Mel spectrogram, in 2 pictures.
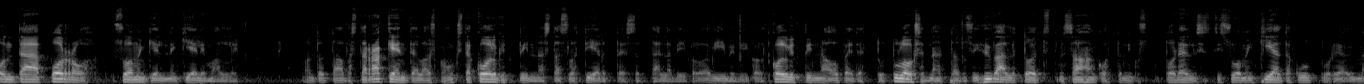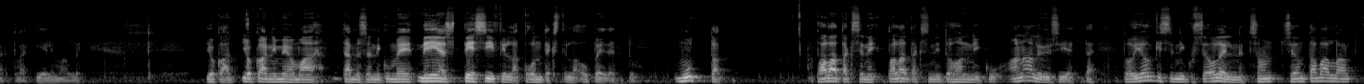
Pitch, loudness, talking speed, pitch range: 115 Hz, -29 LUFS, 145 wpm, 95-125 Hz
